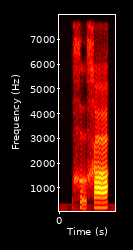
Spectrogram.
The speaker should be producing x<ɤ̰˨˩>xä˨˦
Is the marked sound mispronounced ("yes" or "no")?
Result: no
